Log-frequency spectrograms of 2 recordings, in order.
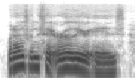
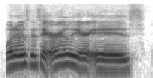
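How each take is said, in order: First: Soft sleepy ASMR murmur; hushed, drowsy, just out of bed; just-woke-up ASMR voice. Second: Said in the usual way. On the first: Shown as a demonstration. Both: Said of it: "my I just woke up A S M R voice".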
